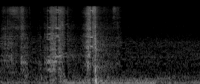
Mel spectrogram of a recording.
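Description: Foam pool noodle rubbing and scraping against PVC pipe as it is pushed onto the pipe by hand, in two short bursts about half a second and one second in.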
